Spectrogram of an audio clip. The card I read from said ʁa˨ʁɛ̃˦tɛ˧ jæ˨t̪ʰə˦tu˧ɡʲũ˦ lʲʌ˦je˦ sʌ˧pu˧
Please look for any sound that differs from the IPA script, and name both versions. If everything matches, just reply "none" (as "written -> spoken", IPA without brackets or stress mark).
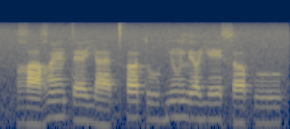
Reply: ə˦ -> ʌ˦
